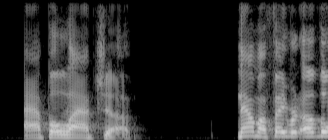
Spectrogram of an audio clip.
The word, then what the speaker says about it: Appalachia: we have your attention it's pronounced Appalachia say it with me Appalachia one more time Appalachia now my favorite of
